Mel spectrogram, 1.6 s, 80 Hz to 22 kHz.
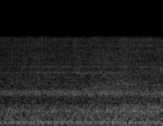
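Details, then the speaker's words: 2001 Mitsubishi Galant GLX SE, 2.0 L 4G63, low mileage (about 7,000 a year), after a new air filter and throttle-body cleaning with carb cleaner: revs, drops back to a smooth, even idle with no hunting, misses or smoke. "Accelerates, drops down, to idle, and doesn't hunt. All's good."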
